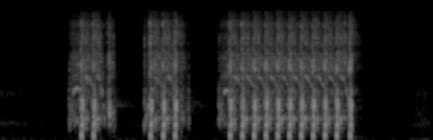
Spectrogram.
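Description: An AS WAŁ Koer airsoft gun fires at outdoor targets in three quick bursts of rapid, sharp clicking shots, close and loud, with short silent gaps between them and no talk.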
